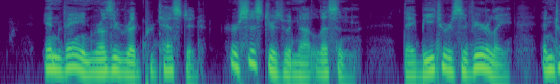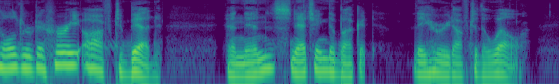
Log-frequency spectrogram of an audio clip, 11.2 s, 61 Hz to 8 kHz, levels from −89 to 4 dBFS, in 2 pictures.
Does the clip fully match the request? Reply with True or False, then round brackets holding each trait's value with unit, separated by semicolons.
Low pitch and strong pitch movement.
True (125 Hz; 5.8 semitones)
